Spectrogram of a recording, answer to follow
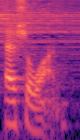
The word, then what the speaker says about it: echelon: In this case, it's the sh sound, not the k sound.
